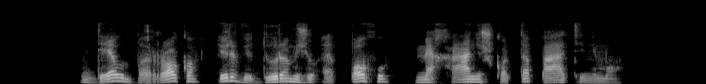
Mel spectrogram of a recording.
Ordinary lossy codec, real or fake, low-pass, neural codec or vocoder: AAC, 32 kbps; real; 7.2 kHz; none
